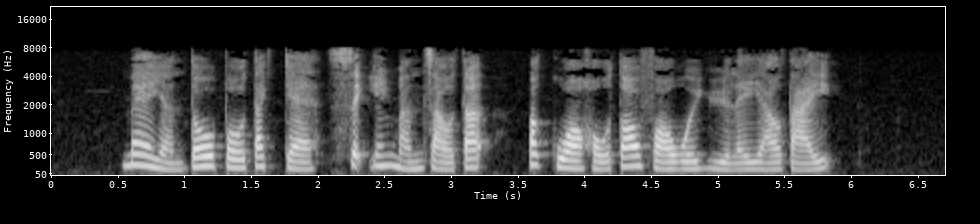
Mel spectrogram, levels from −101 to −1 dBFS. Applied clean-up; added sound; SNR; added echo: none; none; none; none.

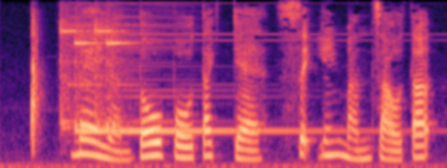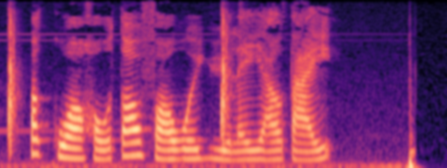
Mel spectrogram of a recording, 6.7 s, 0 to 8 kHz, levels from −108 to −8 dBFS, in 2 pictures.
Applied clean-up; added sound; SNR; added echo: none; Clapping + Doorbell; 7 dB; none.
